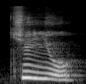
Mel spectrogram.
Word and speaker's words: tuyau: C'est un tuyau. Très bien. Ah, Tuyau. tuyau. Très très bien. Ouais, donc on entend bien le son i.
